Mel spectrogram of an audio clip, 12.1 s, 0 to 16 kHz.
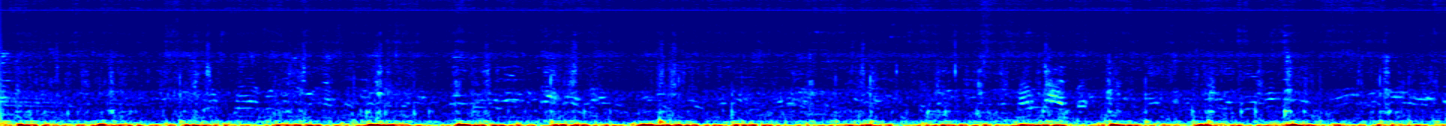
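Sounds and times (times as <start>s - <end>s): footsteps on pavement: 0.0s - 12.0s
low microphone rumble: 0.0s - 12.0s
people chattering: 0.0s - 12.0s.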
